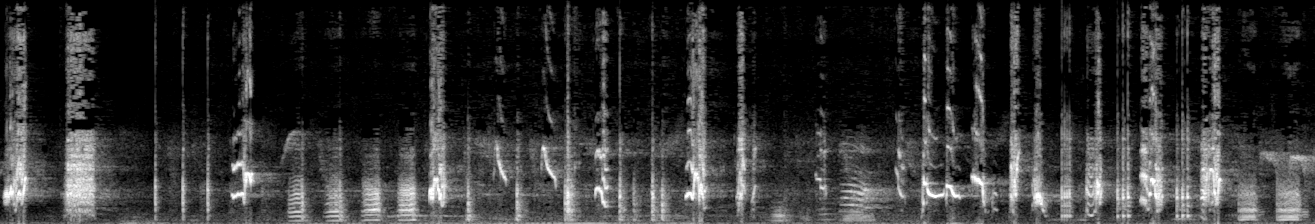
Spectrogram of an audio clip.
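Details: Javan myna from Thailand, kept caged, singing energetically with a varied repertoire: scattered harsh chatters and squawks mixed with short twisting whistles, growing denser toward the end.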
